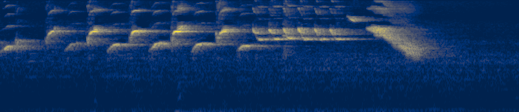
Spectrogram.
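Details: Moroccan champion European goldfinch rattling off a quick run of paired, bright chirps that speed into a trill and finish with a sharp descending swoop.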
